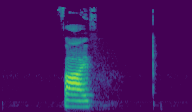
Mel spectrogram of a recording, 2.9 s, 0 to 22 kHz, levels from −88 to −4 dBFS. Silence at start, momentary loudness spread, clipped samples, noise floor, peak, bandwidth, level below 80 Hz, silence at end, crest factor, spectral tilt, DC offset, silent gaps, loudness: 0.85 s; 26 LU; under 0.1%; -81 dBFS; -6 dBFS; 17 kHz; under -90 dBFS; 1.45 s; 20 dB; -1.5 dB/octave; under 0.1%; none; -20 LUFS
